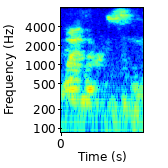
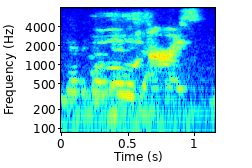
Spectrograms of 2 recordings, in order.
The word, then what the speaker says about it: Wuthering: Wuthering Heights. Not Weathering. Have I been saying Weathering? I thought I did an okay job of Wuthering. I believe it's pronounced Wuthering.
